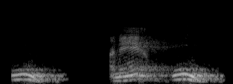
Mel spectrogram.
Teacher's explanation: બંને હોઠ આપણે એને ભેગા કરીને આપણે એને બોલી શકીએ. ઓષ્ઠ્ય એને કહેવામાં આવે છે.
